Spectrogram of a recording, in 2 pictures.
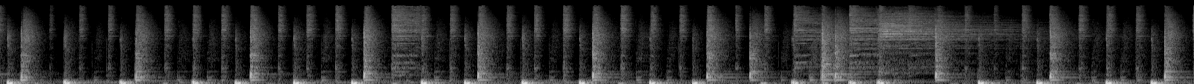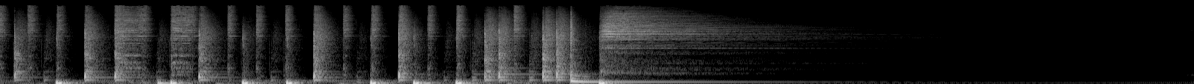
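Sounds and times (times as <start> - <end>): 
funk music at 105 BPM: 0.0 - 18.5.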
